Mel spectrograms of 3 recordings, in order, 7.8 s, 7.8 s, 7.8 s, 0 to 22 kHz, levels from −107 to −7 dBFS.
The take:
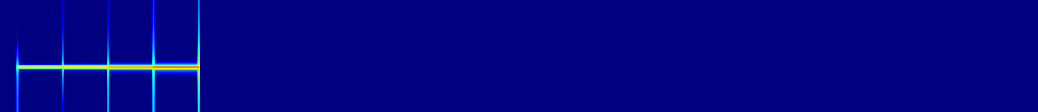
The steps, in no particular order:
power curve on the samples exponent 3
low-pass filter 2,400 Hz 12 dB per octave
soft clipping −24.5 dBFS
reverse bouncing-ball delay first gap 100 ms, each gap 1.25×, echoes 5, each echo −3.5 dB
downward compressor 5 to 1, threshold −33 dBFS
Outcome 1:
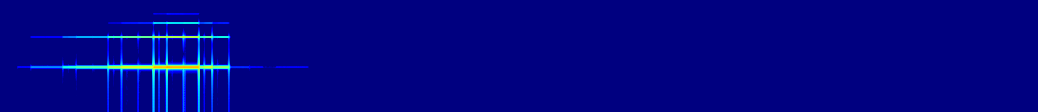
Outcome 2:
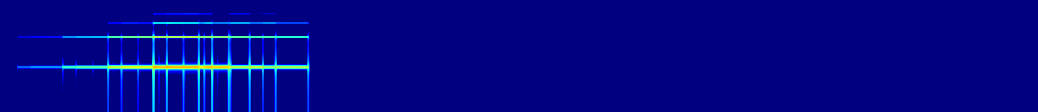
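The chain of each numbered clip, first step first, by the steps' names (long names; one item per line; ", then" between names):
low-pass filter, then soft clipping, then reverse bouncing-ball delay, then power curve on the samples, then downward compressor
low-pass filter, then soft clipping, then power curve on the samples, then reverse bouncing-ball delay, then downward compressor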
